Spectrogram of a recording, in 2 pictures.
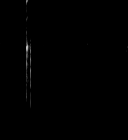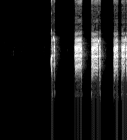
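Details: Black francolin of the Sindhi type: a faint brief note early on, then after a pause a rasping phrase of harsh, broadband notes repeated rapidly, cut off at the end.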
